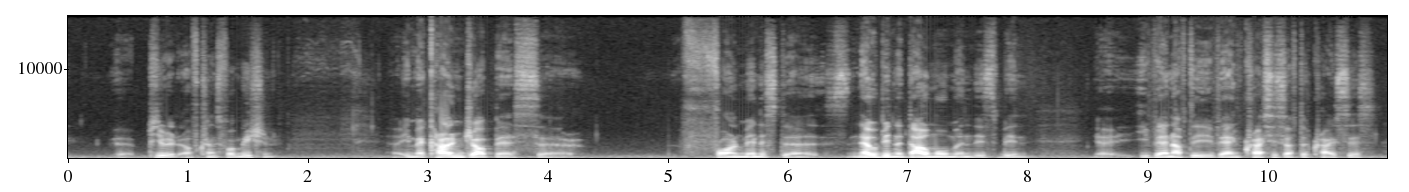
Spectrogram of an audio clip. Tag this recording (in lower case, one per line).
man speaking
speech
